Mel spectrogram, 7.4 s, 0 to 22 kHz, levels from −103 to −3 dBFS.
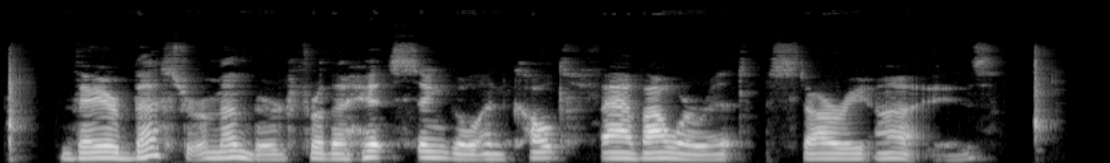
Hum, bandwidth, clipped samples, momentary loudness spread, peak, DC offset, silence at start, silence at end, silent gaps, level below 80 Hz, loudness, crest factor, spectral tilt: none; 7 kHz; under 0.1%; 15 LU; -8 dBFS; under 0.1%; 0.05 s; 0.45 s; 0.28-0.37 s, 6.75-6.80 s; -72 dBFS; -25 LUFS; 18 dB; -8.5 dB/octave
